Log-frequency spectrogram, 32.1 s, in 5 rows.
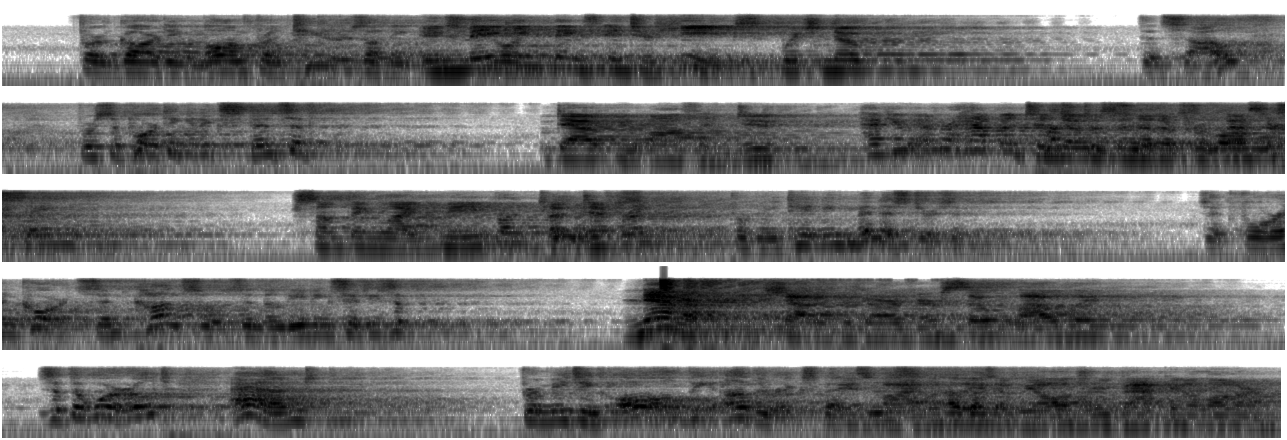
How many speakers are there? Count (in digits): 2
